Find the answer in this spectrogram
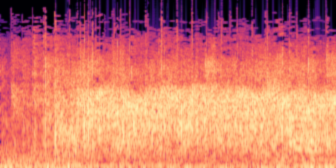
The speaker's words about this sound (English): Are you clapping for Mary Ellen?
